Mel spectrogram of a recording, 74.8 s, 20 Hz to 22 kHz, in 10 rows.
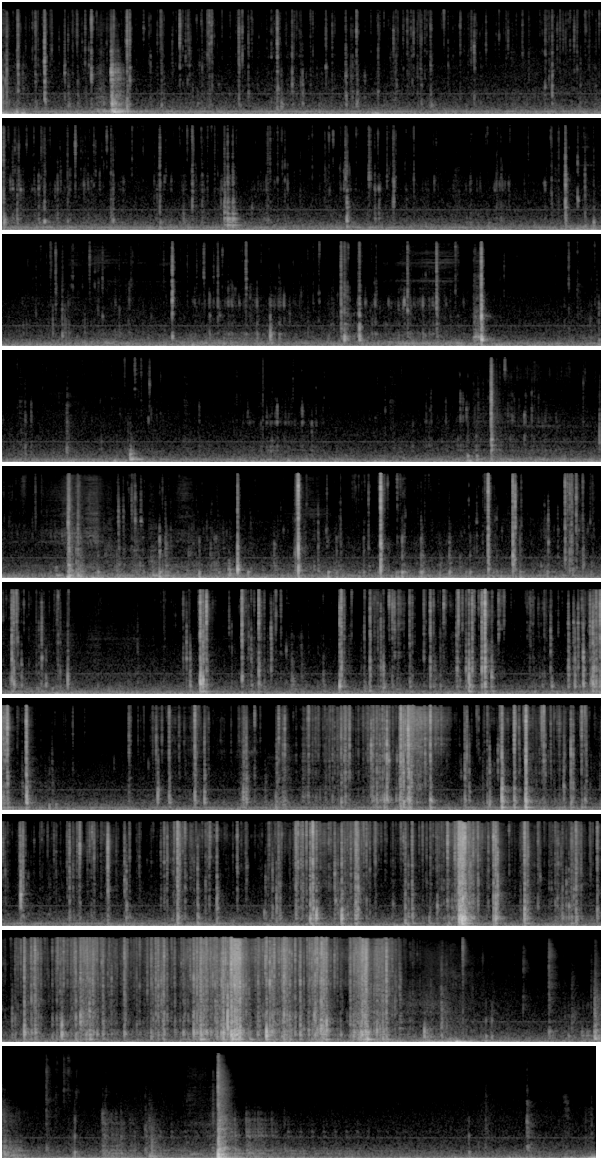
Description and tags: congélateur craquements
Zoom H4, Sony MDR7509, wavelab 5 editing for better rendering (EQ, HPF, compression, stereo).
Subtle spatialized details of crackling ice in my freezer to produce a very organic feeling sound.
freezer, fridge, home-recording, organic, house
